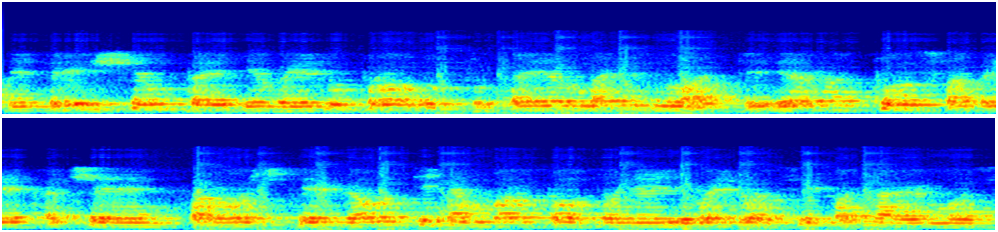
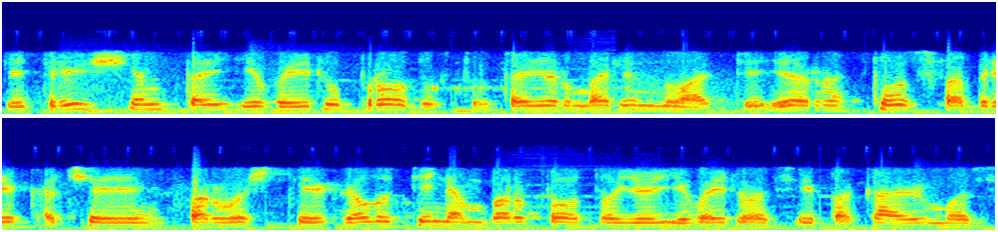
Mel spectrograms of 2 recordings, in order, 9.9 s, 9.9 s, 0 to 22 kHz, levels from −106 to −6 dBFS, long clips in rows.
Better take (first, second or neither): second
